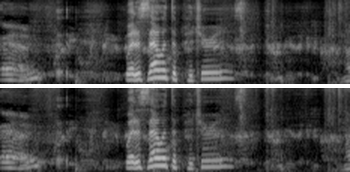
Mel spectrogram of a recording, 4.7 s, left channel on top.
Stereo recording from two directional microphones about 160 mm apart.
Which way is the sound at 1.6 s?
5° right (ahead or behind).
